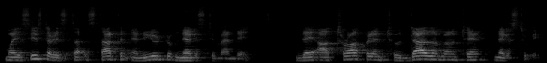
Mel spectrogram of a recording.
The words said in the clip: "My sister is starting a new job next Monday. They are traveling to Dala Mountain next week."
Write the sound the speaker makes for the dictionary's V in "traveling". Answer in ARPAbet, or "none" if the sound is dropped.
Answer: F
